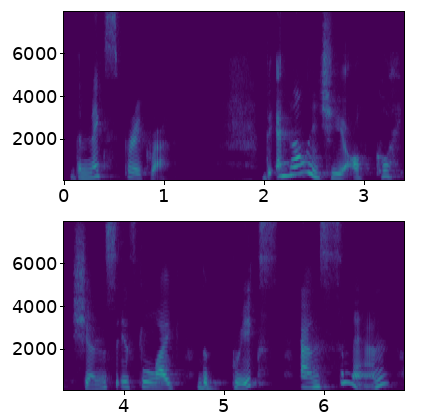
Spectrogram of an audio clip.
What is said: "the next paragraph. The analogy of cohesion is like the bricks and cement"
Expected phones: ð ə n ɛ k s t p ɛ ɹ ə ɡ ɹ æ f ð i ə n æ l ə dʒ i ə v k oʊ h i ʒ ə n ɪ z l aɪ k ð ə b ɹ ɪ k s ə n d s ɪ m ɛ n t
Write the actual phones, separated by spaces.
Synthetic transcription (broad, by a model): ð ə n ɛ k s t p ɛ ɹ ə ɡ ɹ æ f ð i ə n æ l ə dʒ i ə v k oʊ h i ʃ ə n ɪ z l aɪ k ð ə b ɹ ɪ k s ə n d s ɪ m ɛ n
